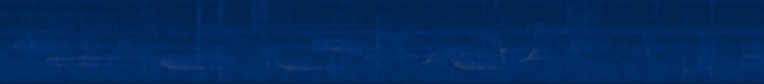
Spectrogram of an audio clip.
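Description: Faint outdoor ambience with a bird repeating a short call that sweeps down in pitch, every second or two.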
